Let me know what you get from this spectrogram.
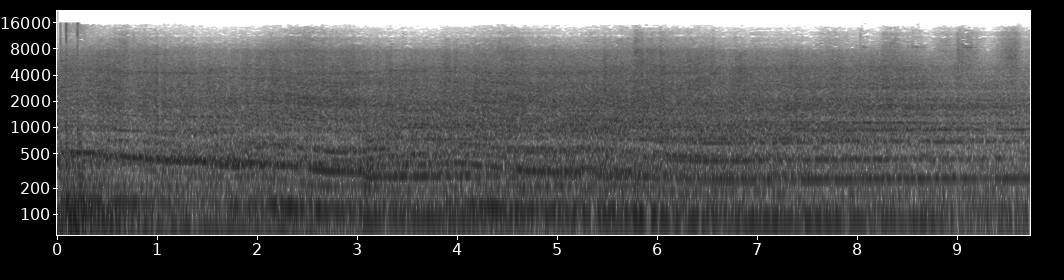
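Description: Racing motorcycle engine running, its pitch slowly sinking over the first six seconds and then holding steady.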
